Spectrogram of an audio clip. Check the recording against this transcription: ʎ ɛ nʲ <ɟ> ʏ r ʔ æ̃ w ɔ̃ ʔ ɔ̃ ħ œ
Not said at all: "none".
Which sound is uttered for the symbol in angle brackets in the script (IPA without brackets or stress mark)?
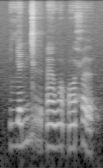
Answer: ɟ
